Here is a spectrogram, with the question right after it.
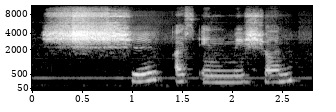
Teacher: voiceless post-alveolar fricative sh, as in mission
